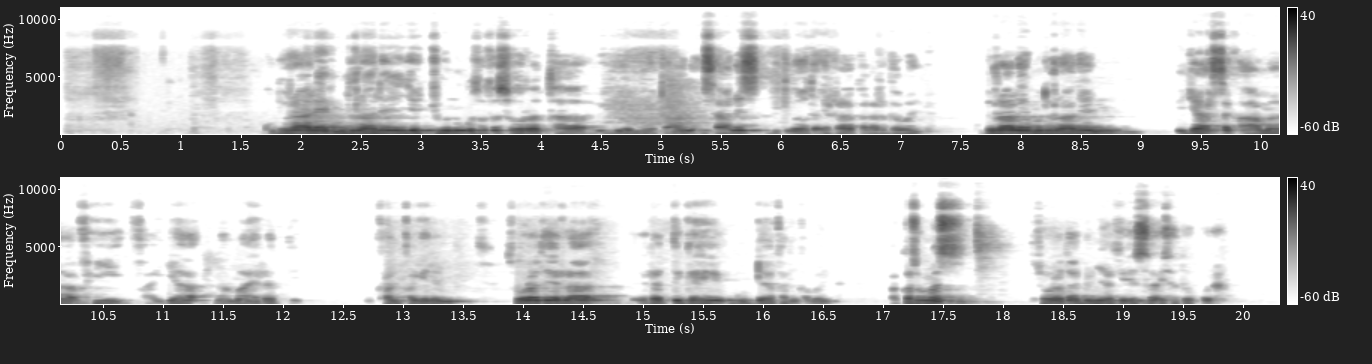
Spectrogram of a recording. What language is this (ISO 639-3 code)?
orm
